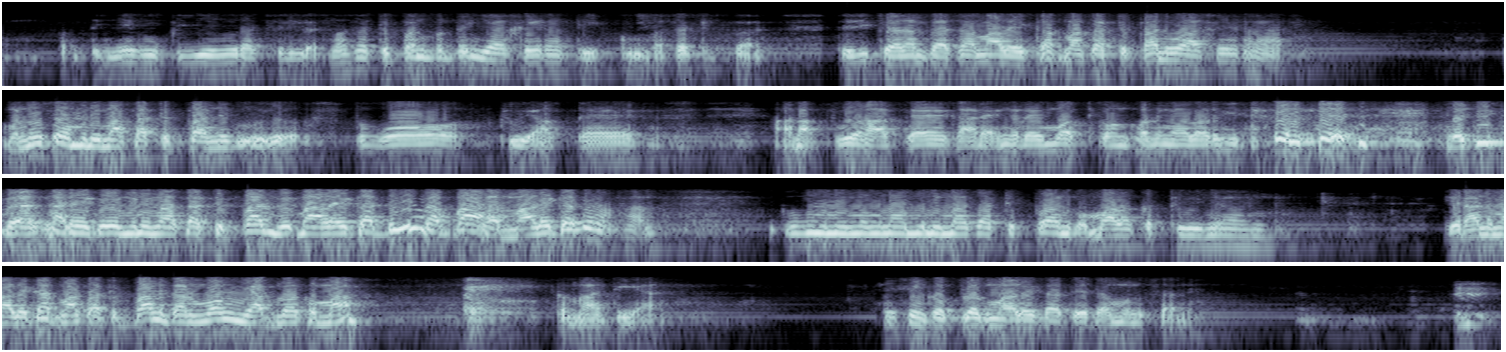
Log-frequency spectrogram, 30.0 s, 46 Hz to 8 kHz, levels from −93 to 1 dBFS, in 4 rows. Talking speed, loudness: 140 wpm, -17 LUFS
